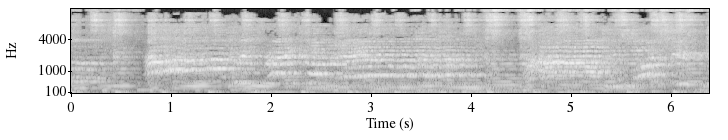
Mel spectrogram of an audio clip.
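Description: Women's gospel choir singing a praise-and-worship song into microphones, amplified through a PA, over a steady low beat. New sung phrases swell in about a second in and again near the end.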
